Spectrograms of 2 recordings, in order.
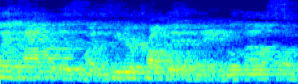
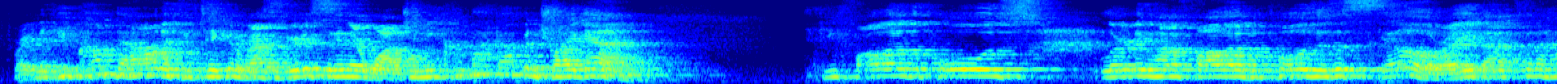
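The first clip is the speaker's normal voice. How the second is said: louder and higher, pushing words out while inverted; strained, upside down; 8 semitones higher, 4 dB louder than usual. Real, not acted. Teacher cueing her class while strained in a headstand. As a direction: talk through the effort of holding a headstand.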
